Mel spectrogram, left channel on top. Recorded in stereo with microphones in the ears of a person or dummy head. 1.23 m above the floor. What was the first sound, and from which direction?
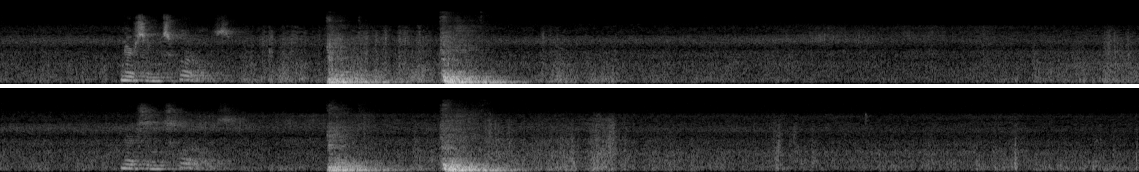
A woman speaking, 80° left.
